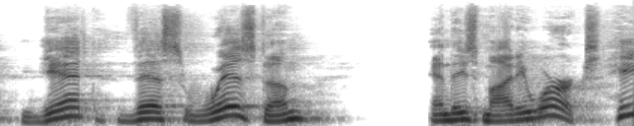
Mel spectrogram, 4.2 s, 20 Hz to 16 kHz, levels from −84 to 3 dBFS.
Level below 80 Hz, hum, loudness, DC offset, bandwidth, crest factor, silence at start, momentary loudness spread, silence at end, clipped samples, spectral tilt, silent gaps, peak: -50 dBFS; none; -17 LUFS; under 0.1%; 14 kHz; 14 dB; 0 s; 6 LU; 0 s; under 0.1%; -5 dB/octave; 2.52-2.85 s; -4 dBFS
